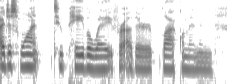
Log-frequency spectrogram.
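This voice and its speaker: At a fairly slow pace, a woman talks with an American accent. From Maryland, US. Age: 20s. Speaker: singer-songwriter. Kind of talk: casual vlog monologue. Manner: hesitant, filler-heavy.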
